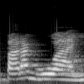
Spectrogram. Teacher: eu tenho uma semivogal, uma vogal que é o som mais forte, o A, e uma semivogal novamente, o I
